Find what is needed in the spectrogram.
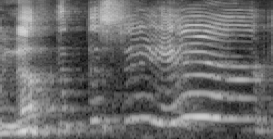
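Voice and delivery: high, whiny innocent squeak; hiding the basket from Greta, high and innocent; mock innocent. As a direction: sing it out like nothing's wrong.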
